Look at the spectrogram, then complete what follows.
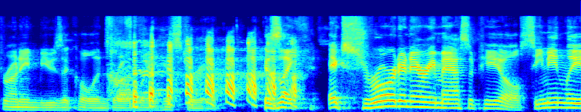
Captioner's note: laughs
